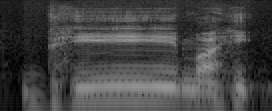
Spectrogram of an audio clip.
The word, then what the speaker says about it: Dhimahi: Note here that the first I has a line on it, it's long, and the second I is short. Dhimahi.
